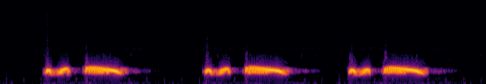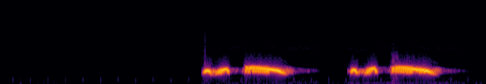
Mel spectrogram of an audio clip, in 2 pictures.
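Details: Cooing of a spotted dove used to lure and provoke other doves. Three low phrases, a pause of nearly three seconds, then two more. Each is a jerky double coo ending in a long falling coo.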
